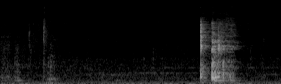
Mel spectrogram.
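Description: Eggs go into a pan of simmering egg curry with a sharp clatter of metal utensil against the pan, followed by a short rattle and quiet bubbling.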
